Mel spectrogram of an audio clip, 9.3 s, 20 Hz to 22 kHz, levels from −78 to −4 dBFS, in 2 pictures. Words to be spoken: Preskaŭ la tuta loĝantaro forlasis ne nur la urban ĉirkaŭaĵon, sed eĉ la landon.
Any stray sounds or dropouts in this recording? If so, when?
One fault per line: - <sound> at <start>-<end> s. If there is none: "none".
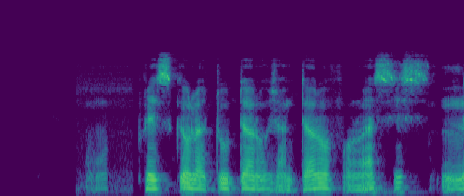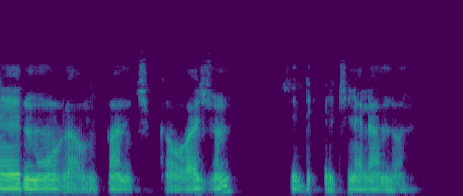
- laugh at 0.9-1.1 s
